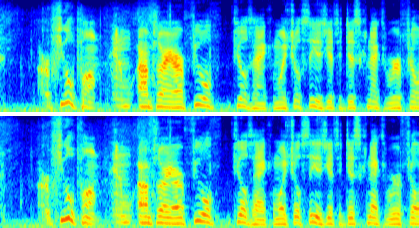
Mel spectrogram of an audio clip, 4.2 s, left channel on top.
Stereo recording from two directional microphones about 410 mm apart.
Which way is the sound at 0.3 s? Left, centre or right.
Centre.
